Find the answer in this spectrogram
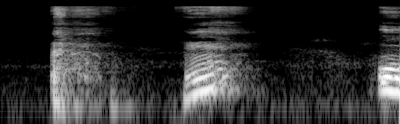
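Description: A man coughs twice, two short voiced coughs about two-thirds of a second apart, before speaking again at the end.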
